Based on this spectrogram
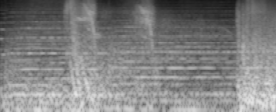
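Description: Science-fiction starship weapons firing at a speeding asteroid: a few loud, sweeping energy blasts burst out over a constant heavy drone.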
